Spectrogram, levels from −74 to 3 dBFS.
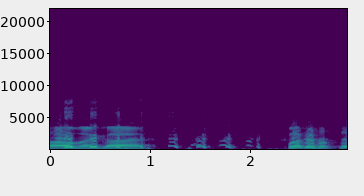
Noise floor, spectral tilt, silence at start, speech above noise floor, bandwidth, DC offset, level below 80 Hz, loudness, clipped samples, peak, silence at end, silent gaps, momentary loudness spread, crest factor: -57 dBFS; -5 dB/octave; 0 s; 23 dB; 9.2 kHz; under 0.1%; -68 dBFS; -34 LUFS; under 0.1%; -18 dBFS; 0 s; none; 18 LU; 18 dB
